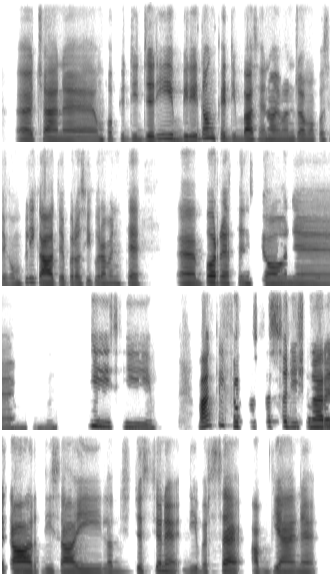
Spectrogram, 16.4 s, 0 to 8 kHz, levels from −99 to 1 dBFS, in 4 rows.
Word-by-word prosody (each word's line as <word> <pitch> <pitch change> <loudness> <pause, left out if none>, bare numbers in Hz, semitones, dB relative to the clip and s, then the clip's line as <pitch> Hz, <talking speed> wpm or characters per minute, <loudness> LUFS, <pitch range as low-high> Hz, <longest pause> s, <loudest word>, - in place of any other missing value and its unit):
ehm, 190 -1 -1
cene 180 -2 -1
un 185 +2 -8
po' 195 0 -11
più 195 +1 -17
digeribili, 195 +1 -2
non 270 +2 +1
che 210 -6 -3
di 195 +1 -11
base 190 +1 +2
noi 195 -1 -2
mangiamo 185 -1 -6
cose 180 -1 -13
complicate, 185 -1 +2
però 195 +1 -6
sicuramente, 190 0 -6 0.3
ehm, 185 -1 0
porre 210 0 +4
attenzione, 185 -2 -5 0.2
mh 175 0 -21 0.4
sì, 265 -4 -1
sì, 205 -4 -9 0.5
ma 240 +1 +9
anche 315 +4 +3
il - - -9
fatto 260 -3 -5
stesso 265 +2 -6
di 235 0 -6
cenare 220 -2 +4
tardi 185 -2 +6
sai, 180 -1 +1
la 180 +1 -8
digestione 195 +2 -3
di 195 +1 -12
per 190 0 -10
sé 190 -1 +2
avviene 180 -1 -1
190 Hz, 135 wpm, -23 LUFS, 180-200 Hz, 0.5 s, ma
